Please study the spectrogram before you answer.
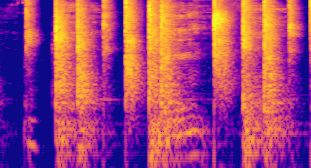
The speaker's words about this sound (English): I even have the clap down. Were you a cheerleader? Yes.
